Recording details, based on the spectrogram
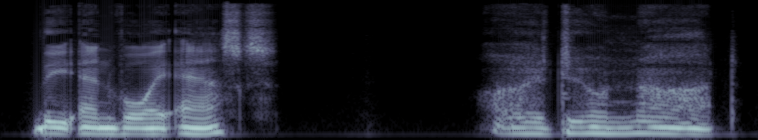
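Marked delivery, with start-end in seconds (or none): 2.4-3.6 lifeless, zombie-like tone, as if hypnotized. A narrator reads a man answering an envoy's question, zombie-like tone. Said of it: "Jeremiah says in a zombie-like tone".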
